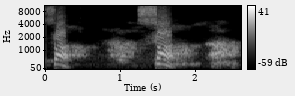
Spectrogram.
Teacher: त श तीसरा सकार है दंतव्य सकार इसको बोलते हैं स इसको बोलने में दोनों दांतों का स्पर्श होगा हल्की सी जिव्हा भी लगेगी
